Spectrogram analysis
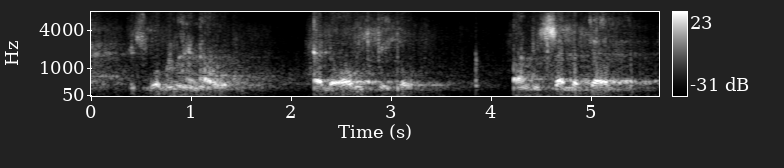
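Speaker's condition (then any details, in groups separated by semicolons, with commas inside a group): Laryngectomy; needs thumb to talk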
